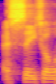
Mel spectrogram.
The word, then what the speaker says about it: acetyl: So I said before, any fat burner is going to have L-carnitine or acetyl L-carnitine. I believe, unlike other people, I've pronounced acetyl correctly there.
